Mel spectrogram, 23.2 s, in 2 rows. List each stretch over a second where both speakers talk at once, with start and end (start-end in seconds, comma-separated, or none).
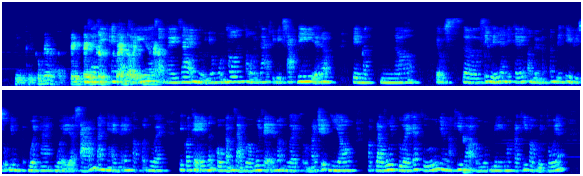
1.6-3.2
